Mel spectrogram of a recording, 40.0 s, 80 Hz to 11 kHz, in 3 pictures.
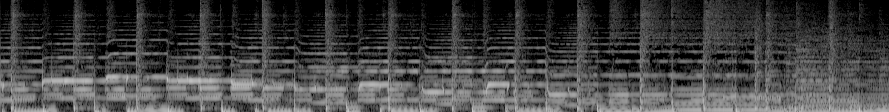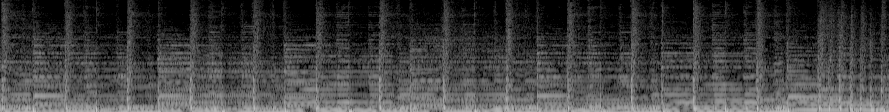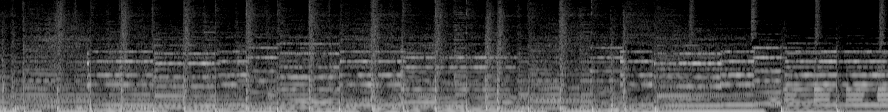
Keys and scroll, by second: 5.3 w, 14.5 4, 31.2 ctrl+shift+g, 36.0 Delete.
